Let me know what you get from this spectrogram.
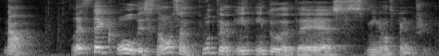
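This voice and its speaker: A man's voice: medium pitch, sing-song, a little fast, a little mellow. A man from Russia with a Russian accent, giving a university lecture at a whiteboard, thinking aloud with frequent restarts and repeated words. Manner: repetitive restarts, thinks aloud while drawing. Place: lecture hall. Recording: echoey room, voice drifts off mic.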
